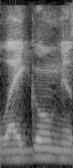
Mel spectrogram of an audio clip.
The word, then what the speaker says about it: Lei Kung: Um, so next point, Lei Kung or Lei Gung as the show pronounces him, the Thunderer.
